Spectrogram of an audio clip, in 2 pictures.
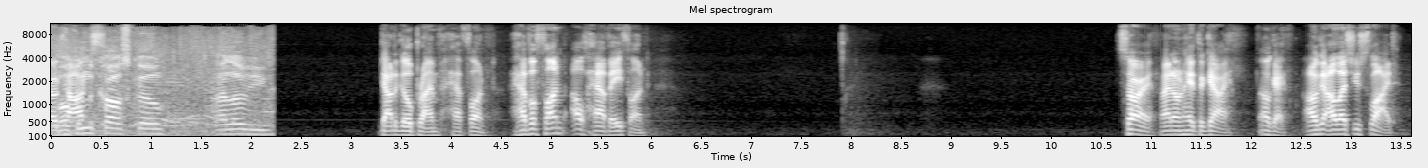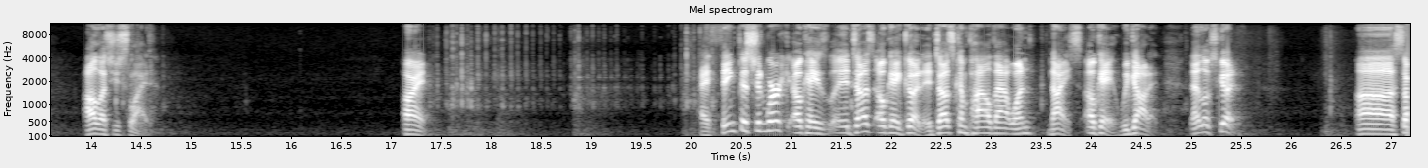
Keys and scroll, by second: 16.6 alt+{, 17.9 ctrl+a, 17.9 ctrl+u, 17.9 [, 18.1 ctrl+u, 18.3 ctrl+u, 18.4 ctrl+u, 18.9 ctrl+u, 18.9 ctrl+d, 19.0 ctrl+d, 19.1-19.7 ctrl+d, 20.0 ctrl+c, 20.1 ctrl+c, 22.4 ctrl+c.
